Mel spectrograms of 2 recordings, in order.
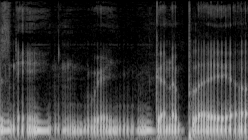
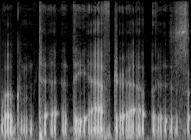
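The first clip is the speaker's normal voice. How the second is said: put-on late-night radio bass, very low and creaky. Friends chatting about radio stations, imitating a radio announcer: fake bass radio voice. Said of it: "fake bass voice".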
